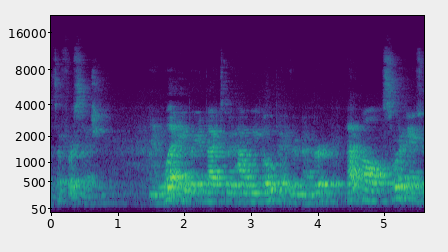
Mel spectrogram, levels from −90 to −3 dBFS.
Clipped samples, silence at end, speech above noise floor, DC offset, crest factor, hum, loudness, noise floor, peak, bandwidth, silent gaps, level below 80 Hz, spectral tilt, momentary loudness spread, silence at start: under 0.1%; 0 s; 26 dB; under 0.1%; 18 dB; none; -28 LUFS; -55 dBFS; -10 dBFS; 12 kHz; none; under -90 dBFS; -6 dB/octave; 15 LU; 0 s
